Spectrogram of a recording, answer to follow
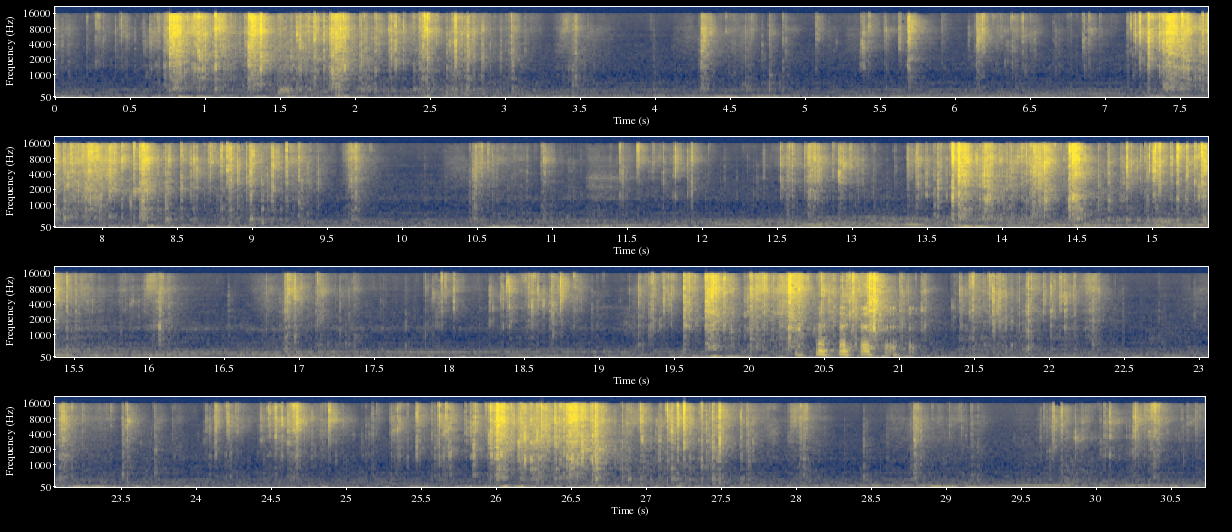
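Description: Foil trading-card pack wrappers crinkling as Donruss Optic baseball packs are slit open and emptied one after another. The crinkling comes in bursts of a second or two, about every six seconds.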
